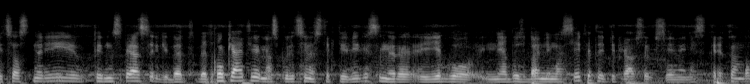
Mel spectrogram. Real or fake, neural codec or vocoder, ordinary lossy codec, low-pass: fake; codec, 44.1 kHz, 2.6 kbps, SNAC; AAC, 64 kbps; 14.4 kHz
